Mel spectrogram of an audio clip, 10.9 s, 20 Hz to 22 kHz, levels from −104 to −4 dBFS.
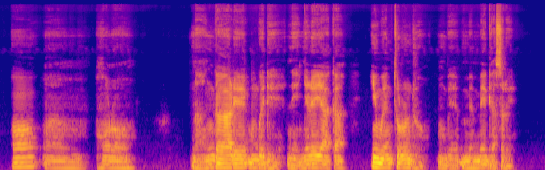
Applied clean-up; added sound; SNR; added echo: neural mask model Resemble Enhance denoiser.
